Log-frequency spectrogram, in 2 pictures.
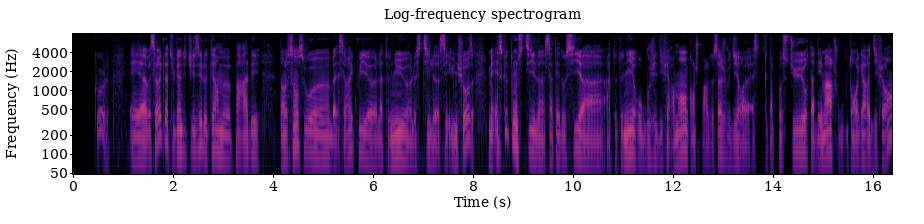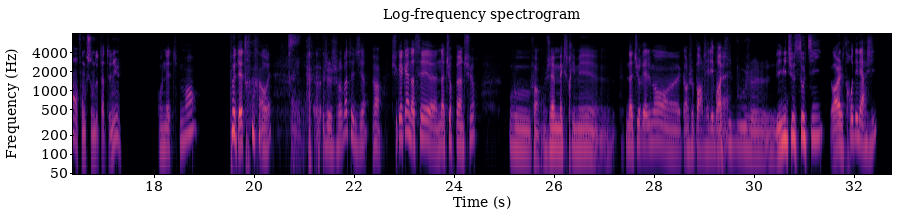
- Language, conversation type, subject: French, podcast, Quel rôle la confiance joue-t-elle dans ton style personnel ?
- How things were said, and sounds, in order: chuckle; other background noise; chuckle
